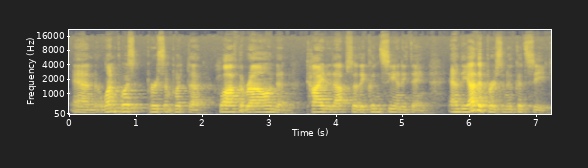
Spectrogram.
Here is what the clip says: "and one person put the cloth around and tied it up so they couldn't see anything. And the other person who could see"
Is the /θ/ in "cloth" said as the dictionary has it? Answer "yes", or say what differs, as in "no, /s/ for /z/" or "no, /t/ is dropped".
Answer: yes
